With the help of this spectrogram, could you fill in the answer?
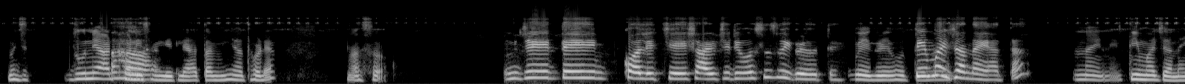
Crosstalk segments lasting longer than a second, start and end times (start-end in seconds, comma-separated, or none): none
